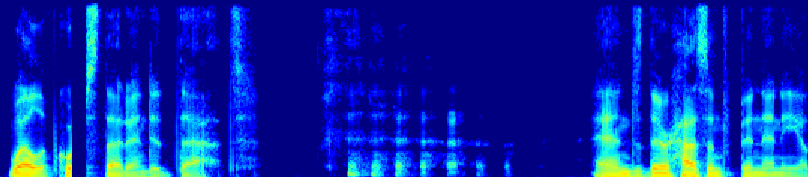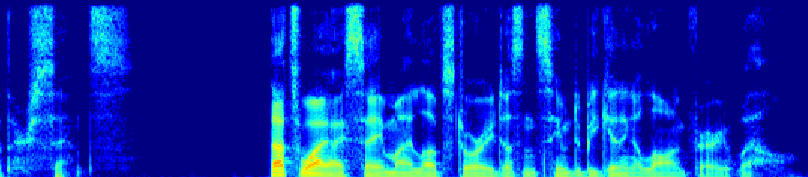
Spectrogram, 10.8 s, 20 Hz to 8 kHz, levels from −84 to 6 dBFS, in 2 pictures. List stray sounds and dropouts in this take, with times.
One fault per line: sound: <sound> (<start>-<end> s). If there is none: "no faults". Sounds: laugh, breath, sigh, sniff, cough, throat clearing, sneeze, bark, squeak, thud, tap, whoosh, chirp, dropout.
sound: dropout (0.5-0.6 s)
sound: laugh (2.1-3.4 s)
